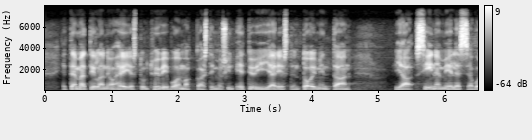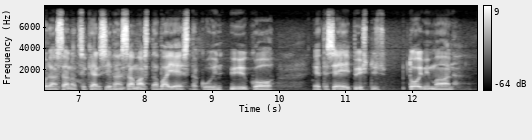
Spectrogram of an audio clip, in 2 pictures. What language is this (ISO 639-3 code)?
fin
